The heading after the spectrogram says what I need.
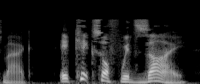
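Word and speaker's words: Zy: It kicks off with Zai, they spell it Z-Y, mind going on about Yoshi's story.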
